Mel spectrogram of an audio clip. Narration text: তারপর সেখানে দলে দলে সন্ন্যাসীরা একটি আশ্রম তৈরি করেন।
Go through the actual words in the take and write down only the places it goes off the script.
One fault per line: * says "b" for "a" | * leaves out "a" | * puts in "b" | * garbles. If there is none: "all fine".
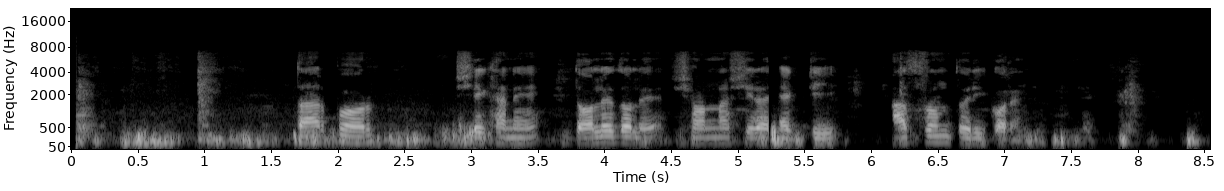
all fine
